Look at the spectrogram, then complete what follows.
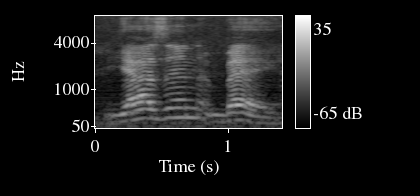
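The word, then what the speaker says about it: Yasiin Bey: It's hard to pronounce, but Yazin Bey.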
